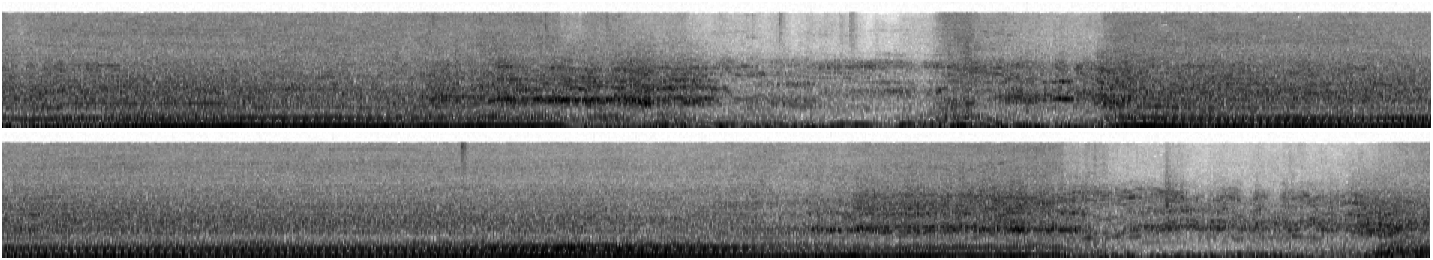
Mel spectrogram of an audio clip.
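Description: A car engine drones steadily, heard from inside the car.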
